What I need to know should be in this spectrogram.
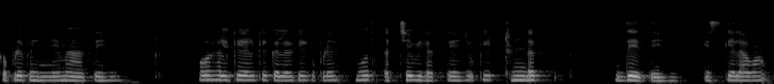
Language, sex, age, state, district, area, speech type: Hindi, female, 30-45, Madhya Pradesh, Ujjain, urban, spontaneous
